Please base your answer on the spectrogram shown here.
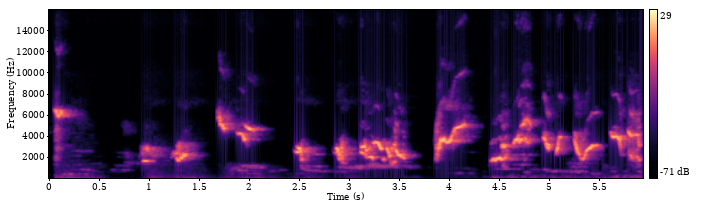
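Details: Oriental magpie-robin (murai kampung, kacer) singing a varied string of short chirps and sweet whistled notes, some harsh and twangy, delivered in quick bursts with brief pauses.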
